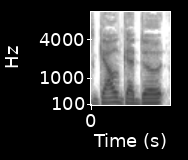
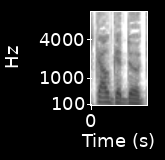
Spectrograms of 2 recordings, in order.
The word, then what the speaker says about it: Gadot: No, it doesn't rhyme with Bridget Bardot. – Actually, I think it. I'm not. It's Gal Gadot, but it's Gal Gadot. That's how. – Gal Gadot. You pronounce the T. Right. – Yeah. And that's because the name is Israeli, not French.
